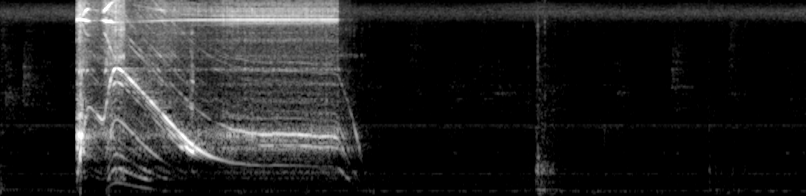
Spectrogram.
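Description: Small brushless electric motor of an RC jet boat run in short bursts on the bench. A sudden loud burst comes about a second in, then a whine that falls in pitch over about two seconds, holds a steady tone and cuts off after about four seconds. A short knock follows later.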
